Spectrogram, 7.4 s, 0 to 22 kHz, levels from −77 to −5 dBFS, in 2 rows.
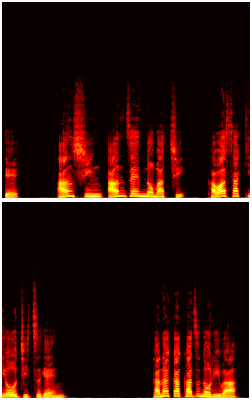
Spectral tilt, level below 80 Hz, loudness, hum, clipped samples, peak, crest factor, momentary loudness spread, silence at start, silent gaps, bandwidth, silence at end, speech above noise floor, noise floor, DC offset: -5 dB/octave; -54 dBFS; -23 LUFS; none; under 0.1%; -6 dBFS; 18 dB; 11 LU; 0.05 s; none; 13 kHz; 0.2 s; 44 dB; -67 dBFS; under 0.1%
